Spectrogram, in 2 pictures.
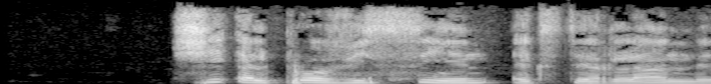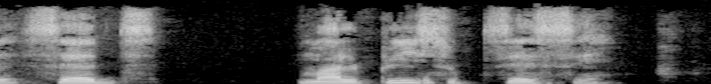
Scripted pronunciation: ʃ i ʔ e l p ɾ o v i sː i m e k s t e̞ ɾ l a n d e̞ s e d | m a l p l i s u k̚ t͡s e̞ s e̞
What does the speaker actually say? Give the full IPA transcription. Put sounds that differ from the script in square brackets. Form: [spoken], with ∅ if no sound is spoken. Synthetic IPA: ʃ i ʔ e l p ɾ o v i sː i [n] e k s t e̞ ɾ l a n d e̞ s e d | m a l p l i s u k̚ t͡s e̞ s e̞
